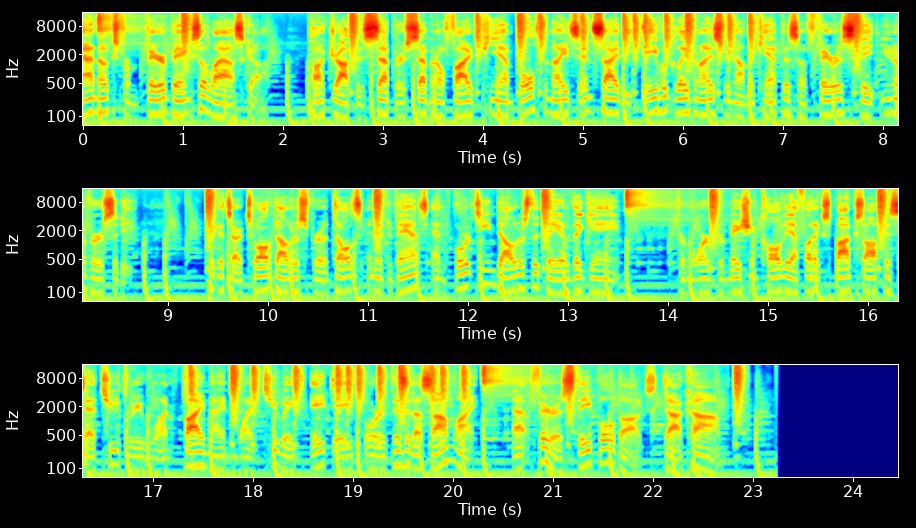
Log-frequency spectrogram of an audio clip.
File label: Hockey Commercial; Alaska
